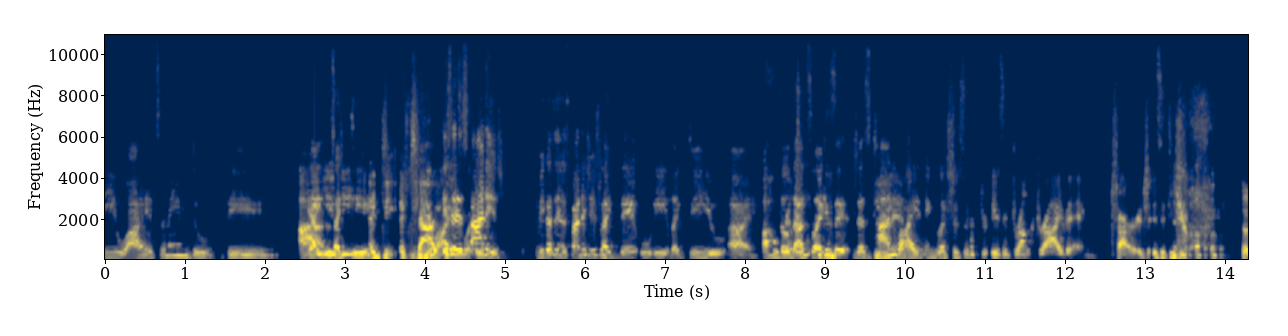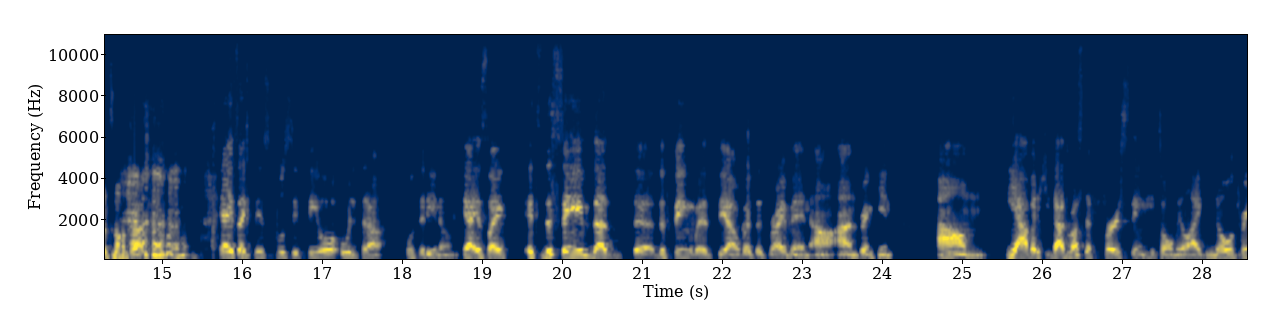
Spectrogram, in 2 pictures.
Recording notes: In this live call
